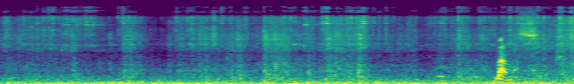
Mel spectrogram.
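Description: A small cart rolls and rumbles as it is pushed along.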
